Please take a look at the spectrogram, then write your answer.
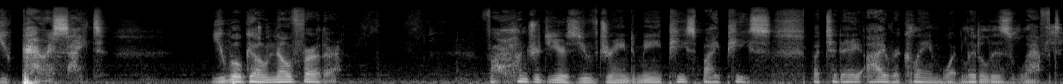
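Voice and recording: In a put-on, robotic character voice, a man is soft-spoken at a fairly low pitch, moving at a fairly slow pace with long, frequent pauses.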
